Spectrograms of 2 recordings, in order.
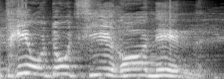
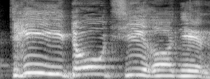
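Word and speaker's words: triiodothyronine: et les T3, les on va essayer de vous le prononcer comme il faut, les triodothyronines. Attends un peu, je vais le refaire, il était pas bon. La tridothyronine. Voilà, c'est que ça se dit.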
